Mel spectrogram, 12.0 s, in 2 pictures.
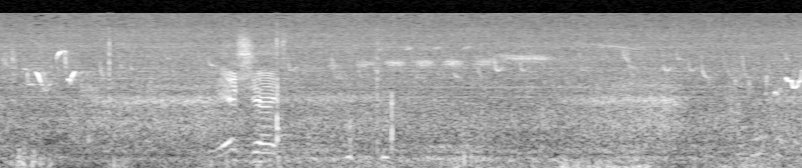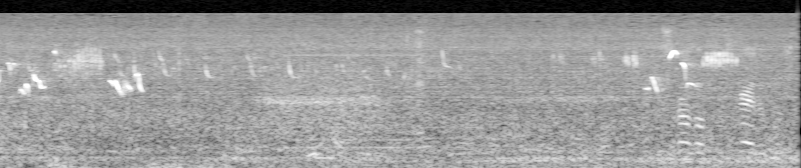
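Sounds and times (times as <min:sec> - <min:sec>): steady low rumble: 0:00.0 - 0:12.0
small bird chirping: 0:01.6 - 0:09.6, 0:10.4 - 0:11.7.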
